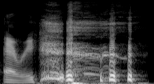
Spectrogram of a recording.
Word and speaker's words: Eri: Also, it just occurs to me I've been calling that woman Ellie and not Eri.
